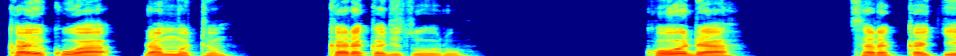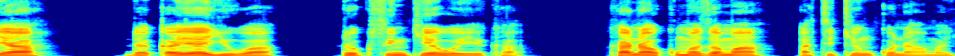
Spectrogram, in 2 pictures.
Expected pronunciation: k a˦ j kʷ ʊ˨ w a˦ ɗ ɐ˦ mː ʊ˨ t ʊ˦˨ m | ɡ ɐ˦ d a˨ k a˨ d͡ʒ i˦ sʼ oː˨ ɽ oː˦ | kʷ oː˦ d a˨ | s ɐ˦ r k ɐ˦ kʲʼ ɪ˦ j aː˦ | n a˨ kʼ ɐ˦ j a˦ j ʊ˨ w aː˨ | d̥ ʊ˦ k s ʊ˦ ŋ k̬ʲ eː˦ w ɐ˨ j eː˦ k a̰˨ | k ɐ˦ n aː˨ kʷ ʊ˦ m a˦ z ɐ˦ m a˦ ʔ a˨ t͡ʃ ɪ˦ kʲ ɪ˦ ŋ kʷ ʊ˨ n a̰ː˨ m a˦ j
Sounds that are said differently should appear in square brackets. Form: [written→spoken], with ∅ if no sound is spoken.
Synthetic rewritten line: k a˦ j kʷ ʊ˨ w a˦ ɗ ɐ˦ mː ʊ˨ t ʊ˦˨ m | [ɡ→k] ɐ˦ d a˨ k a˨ d͡ʒ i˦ sʼ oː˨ ɽ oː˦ | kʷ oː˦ d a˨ | s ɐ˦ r [k→kʼ] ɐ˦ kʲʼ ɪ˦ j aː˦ | [n→d] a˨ kʼ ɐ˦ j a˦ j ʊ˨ w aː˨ | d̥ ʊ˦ k s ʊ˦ ŋ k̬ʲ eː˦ w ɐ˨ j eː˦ k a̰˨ | k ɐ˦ n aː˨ kʷ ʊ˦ m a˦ z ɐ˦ m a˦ ʔ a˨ t͡ʃ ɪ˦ kʲ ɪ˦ ŋ kʷ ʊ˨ n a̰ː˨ m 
